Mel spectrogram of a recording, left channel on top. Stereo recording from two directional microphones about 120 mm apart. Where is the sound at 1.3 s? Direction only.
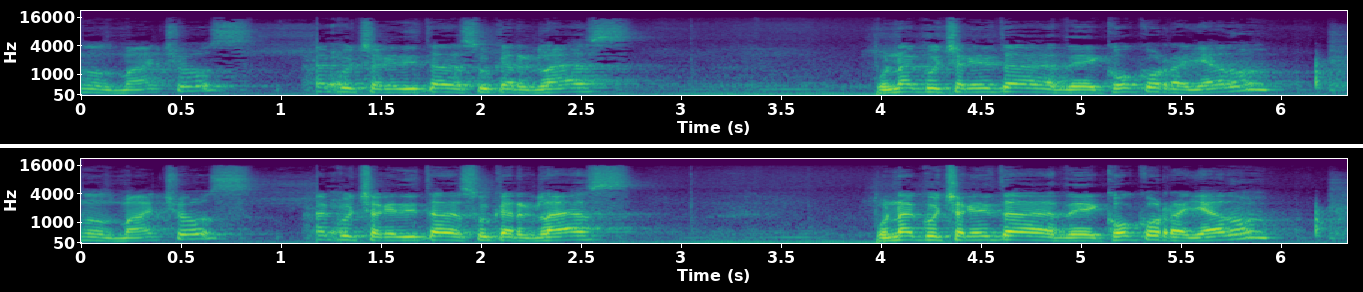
35° right (ahead or behind).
